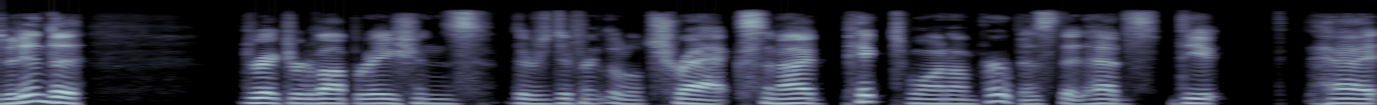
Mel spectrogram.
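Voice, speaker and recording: A middle-aged man, a podcast guest, talking casually in a relaxed, rambling way with many restarts. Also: mid-range voice, no echo, lo-fi sound. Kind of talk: casual interview talk.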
